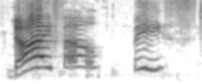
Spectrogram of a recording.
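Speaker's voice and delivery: very high-pitched, loud, croaked battle cry. Retelling what she said while stumbling and about to throw up, croaked. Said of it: "She kind of croaked".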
